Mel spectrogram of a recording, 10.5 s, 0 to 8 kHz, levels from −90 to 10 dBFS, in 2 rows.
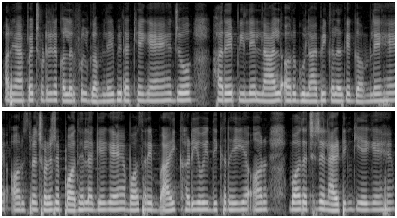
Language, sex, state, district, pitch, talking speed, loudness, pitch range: Hindi, female, Chhattisgarh, Bilaspur, 195 Hz, 265 wpm, -19 LUFS, 185-200 Hz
